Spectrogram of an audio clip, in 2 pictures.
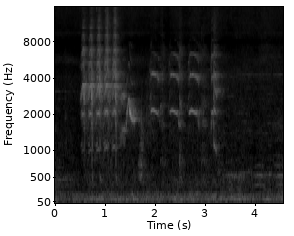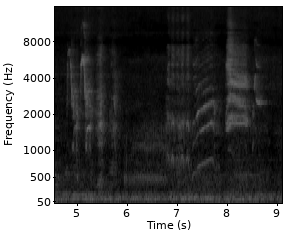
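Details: Common myna (Acridotheres tristis) pair singing and chirping after rain at a house window: a jumble of harsh chatters, gurgles and clear rising whistles in irregular bursts, with a low outdoor rumble beneath.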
